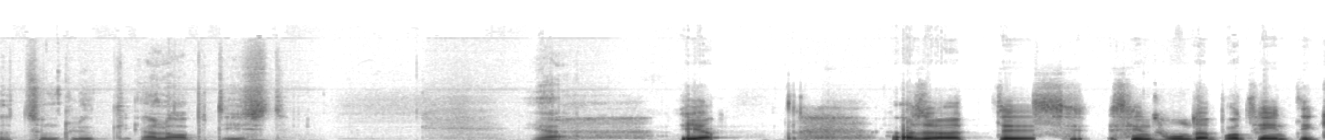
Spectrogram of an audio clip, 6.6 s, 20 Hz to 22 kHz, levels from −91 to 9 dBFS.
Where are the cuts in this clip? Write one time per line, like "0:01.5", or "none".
0:05.0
